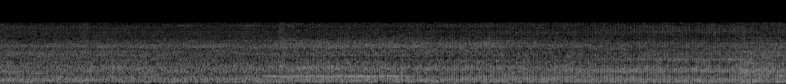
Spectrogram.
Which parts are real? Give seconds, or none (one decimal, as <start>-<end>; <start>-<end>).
0.0-2.9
